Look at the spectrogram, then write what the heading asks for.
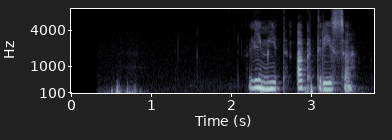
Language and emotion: Russian, neutral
